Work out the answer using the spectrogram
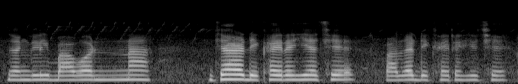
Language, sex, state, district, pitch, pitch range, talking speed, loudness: Gujarati, female, Gujarat, Valsad, 210 Hz, 205-215 Hz, 115 wpm, -20 LUFS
